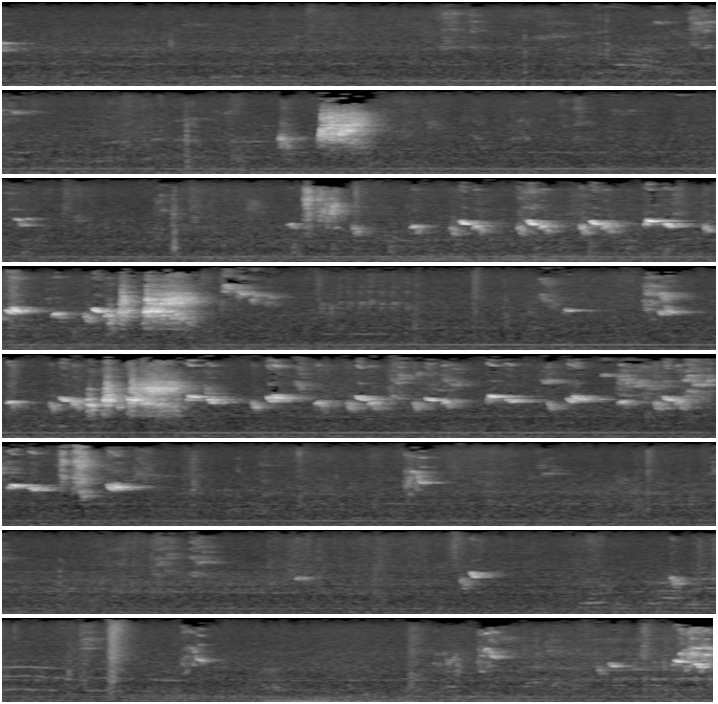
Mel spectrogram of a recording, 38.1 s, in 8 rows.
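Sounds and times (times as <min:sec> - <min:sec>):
bird squawk: 0:06.6 - 0:07.4, 0:11.4 - 0:15.8, 0:18.6 - 0:24.7.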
